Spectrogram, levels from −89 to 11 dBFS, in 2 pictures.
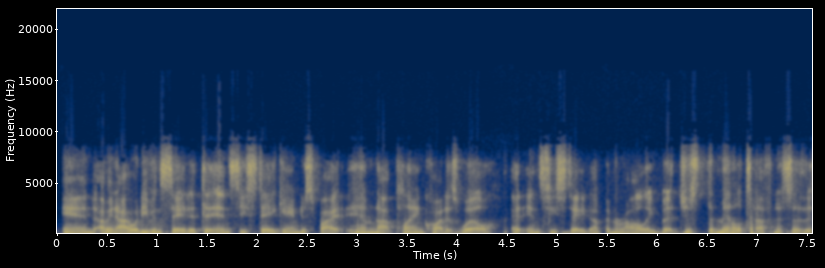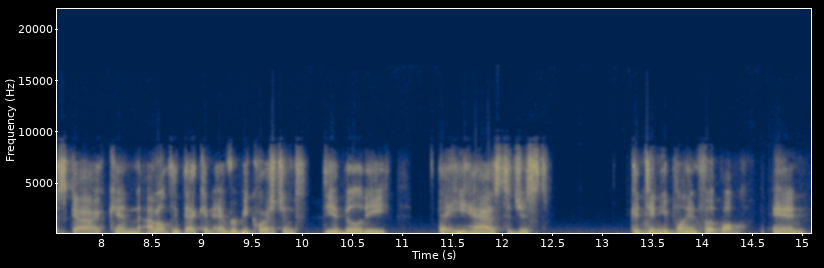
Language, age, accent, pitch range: English, 30-49, American, 105-125 Hz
